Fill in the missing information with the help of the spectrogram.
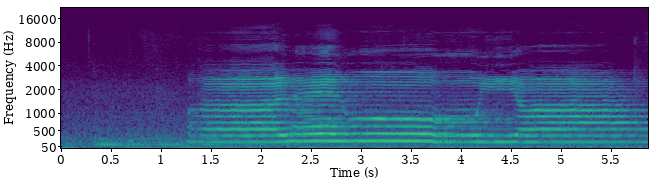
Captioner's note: chanting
